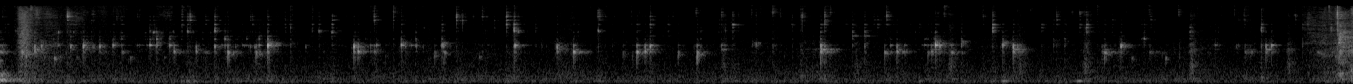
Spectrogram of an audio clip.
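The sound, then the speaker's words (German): Steady, irregular dripping of water trickling through a coffee filter bed as the last water drains away, a quick patter of small drops with faint liquid splashes, continuing throughout with no voices. “So, jetzt wird's wieder spannend, wenn das letzte Wasser weg ist, zu sehen, wie das Kaffeebett aussieht.”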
